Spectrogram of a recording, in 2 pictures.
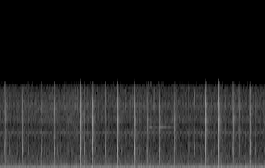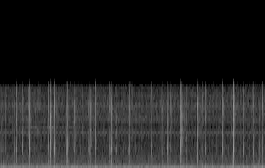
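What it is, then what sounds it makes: Phone in a rubber and plastic case. Long black-painted nails tap and scratch the back of a smartphone in a purple rugged rubber and plastic case, held close in both hands. Many quick, light, clicky taps with sharp bright attacks and very short decay are heard, mixed with soft scratching over a steady low hum.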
